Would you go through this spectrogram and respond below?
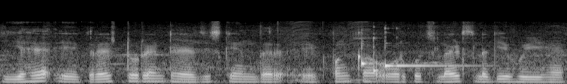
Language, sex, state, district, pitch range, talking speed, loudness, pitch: Hindi, male, Rajasthan, Bikaner, 120-135 Hz, 150 wpm, -18 LUFS, 125 Hz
